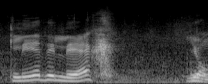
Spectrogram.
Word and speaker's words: Gleðileg jól: well to you that if you're Scottish, it's a bit easier because the soft G sound is a little bit like how we say the word loch. Yeah. It's that same sound at the end.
